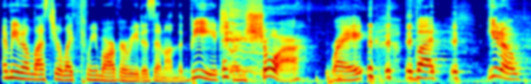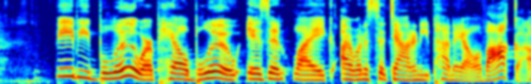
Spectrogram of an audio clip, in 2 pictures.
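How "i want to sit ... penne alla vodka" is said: Long Island accent. Deliberately saying a phrase in their own Long Island accent. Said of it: "I'm saying it like that on purpose. That's my Long Island accent".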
